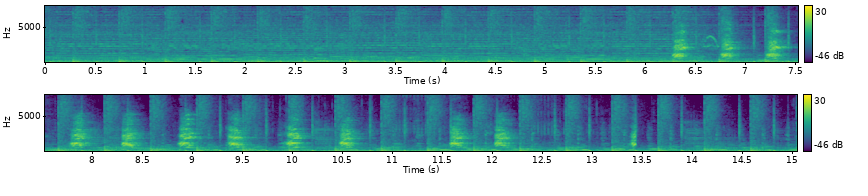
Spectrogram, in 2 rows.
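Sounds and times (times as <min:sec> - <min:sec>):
background music: 0:00.0 - 0:15.0
small dog barking: 0:06.2 - 0:10.8, 0:11.6 - 0:12.3.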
